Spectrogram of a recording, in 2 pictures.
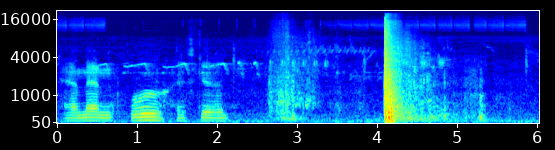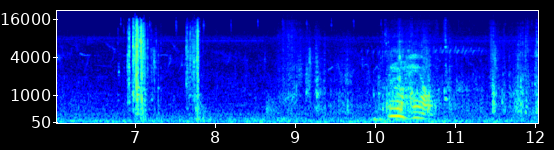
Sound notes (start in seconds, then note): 2.6 birds chirping; 4.1 gunshots firing; 6.8 gun clicking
